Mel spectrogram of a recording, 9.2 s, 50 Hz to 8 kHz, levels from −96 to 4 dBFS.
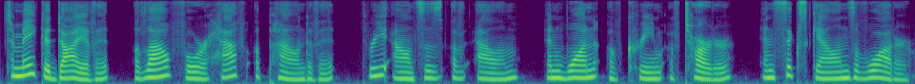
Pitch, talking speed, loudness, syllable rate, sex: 195 Hz, 185 wpm, -19 LUFS, 4.6 syllables/s, female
